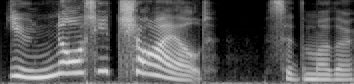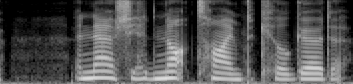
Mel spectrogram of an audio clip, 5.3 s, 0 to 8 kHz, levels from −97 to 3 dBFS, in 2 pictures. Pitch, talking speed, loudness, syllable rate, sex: 240 Hz, 170 wpm, -17 LUFS, 4.3 syllables/s, female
